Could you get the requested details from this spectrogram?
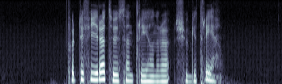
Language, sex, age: Swedish, female, 24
